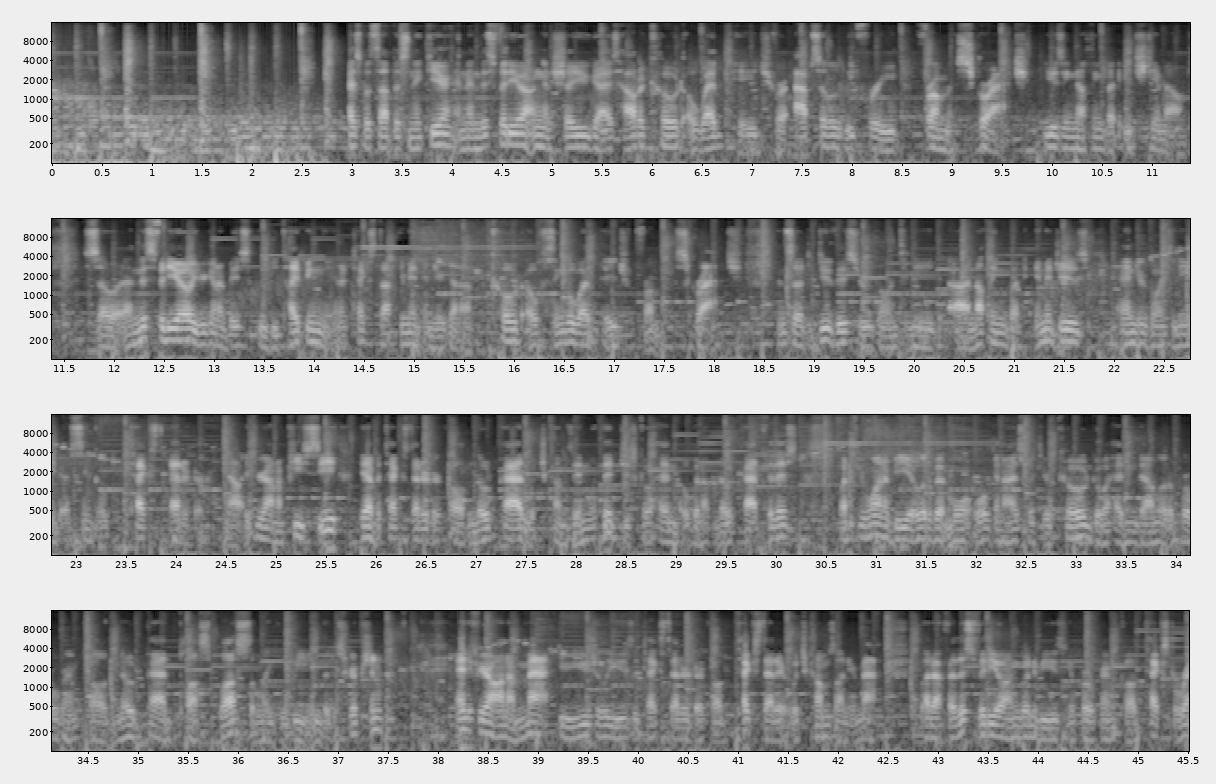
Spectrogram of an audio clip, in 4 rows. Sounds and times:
Music: 0:00.0 - 0:45.5
Speech: 0:03.0 - 0:45.5.

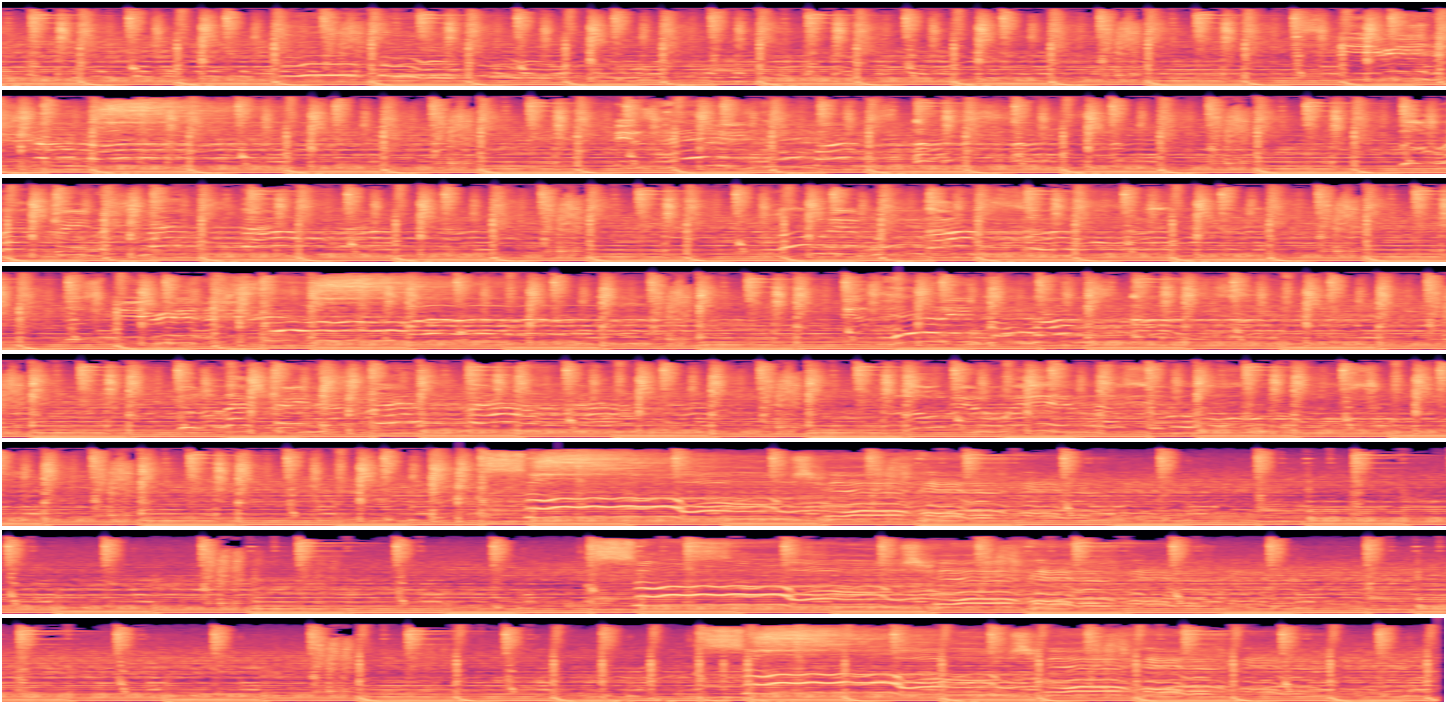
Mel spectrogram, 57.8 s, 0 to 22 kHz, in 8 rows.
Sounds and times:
Music: 0:00.0 - 0:57.7.

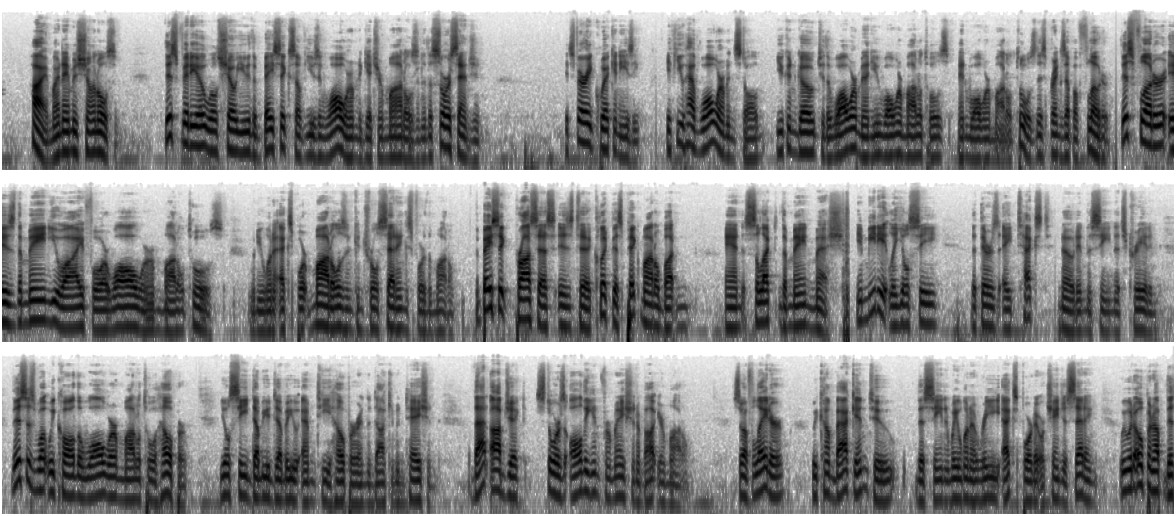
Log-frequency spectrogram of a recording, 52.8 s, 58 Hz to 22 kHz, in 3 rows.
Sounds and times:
Speech: 0:00.0 - 0:01.8, 0:02.5 - 0:07.2, 0:08.5 - 0:45.5, 0:46.2 - 0:52.7.

